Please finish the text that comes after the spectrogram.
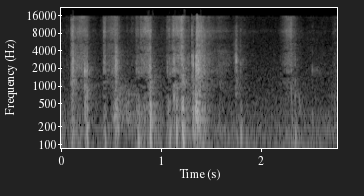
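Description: Tarot cards are shuffled close by, with quick papery riffles and slides in several short bursts, soft and alone.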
